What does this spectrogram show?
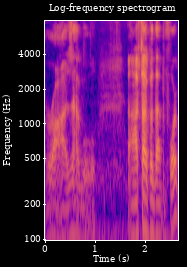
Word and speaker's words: Ra's al Ghul: By the way, it's pronounced Ra's al Ghul, not Ra's al Ghul.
